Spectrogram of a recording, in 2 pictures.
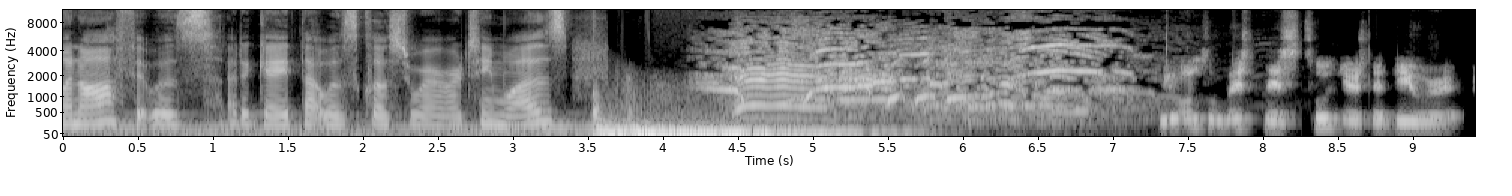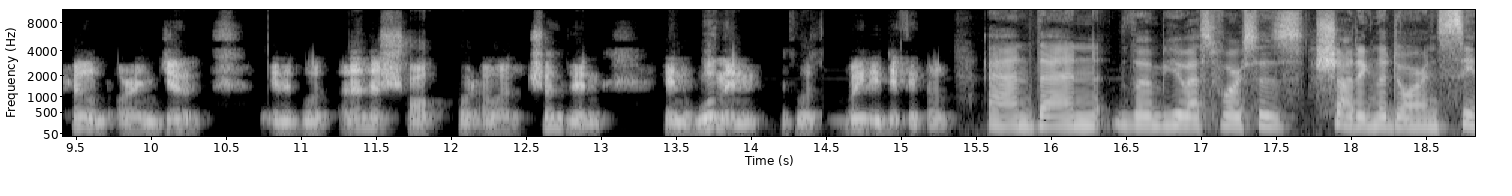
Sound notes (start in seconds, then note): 3.5 bomb blasting; 4.2 crowd screaming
